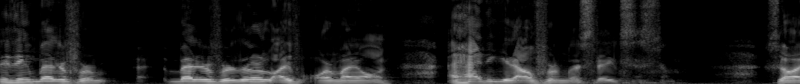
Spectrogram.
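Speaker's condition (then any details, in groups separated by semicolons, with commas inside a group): Cerebral palsy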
